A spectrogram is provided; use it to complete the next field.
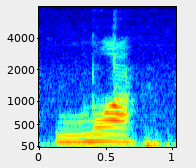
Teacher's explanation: called nasal and what we're doing is we're closing the entire mouth and letting a little bit of air come out of the nose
